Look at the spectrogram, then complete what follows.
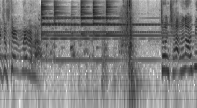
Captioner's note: bell ringing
